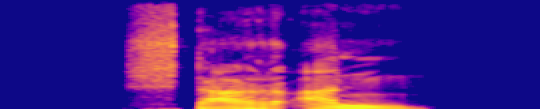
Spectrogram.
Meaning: 1. singular imperative of anstarren 2. first-person singular present of anstarren
- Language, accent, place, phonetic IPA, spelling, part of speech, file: German, Germany, Berlin, [ˌʃtaʁ ˈan], starr an, verb, De-starr an.ogg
